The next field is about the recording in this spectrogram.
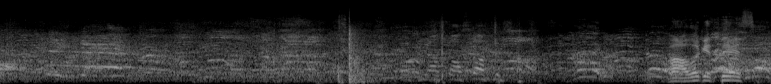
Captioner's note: crowd cheering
